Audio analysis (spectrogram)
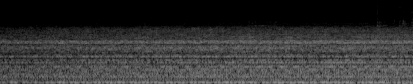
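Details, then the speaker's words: Auction-bought Prevost Vantare Featherlite motorhome at idle: steady airy hiss over the diesel idle that sounds like the air dryer purging but is the air system safety pop-off valve blowing off, possibly the one on the dryer. "You hear it? That wasn't the air dryer. That was a blow-off valve."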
